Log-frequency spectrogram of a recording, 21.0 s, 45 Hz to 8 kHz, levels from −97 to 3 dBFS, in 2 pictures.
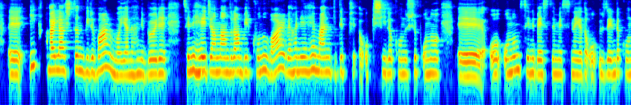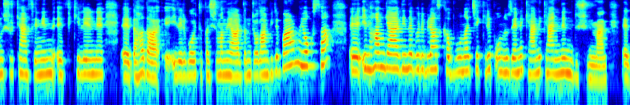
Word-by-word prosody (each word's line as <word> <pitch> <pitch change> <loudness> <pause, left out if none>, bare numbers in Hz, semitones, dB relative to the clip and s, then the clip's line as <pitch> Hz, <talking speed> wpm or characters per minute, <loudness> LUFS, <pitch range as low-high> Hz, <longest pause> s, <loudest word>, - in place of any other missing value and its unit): Eee, 210 0 +1
ilk 315 +2 +1 0.2
paylaştığın 250 0 +4
biri 235 -1 -2
var 280 +4 +5
mı? 210 -6 -2
Yani, 200 0 -1
hani, 205 -1 -4
böyle, 215 +1 +2 0.3
seni 240 0 +2
heyecanlandıran 235 0 +3
bir 235 -1 -4
konu 235 +2 -2
var 255 +6 +3
ve, 230 - 0
hani, 240 +1 -1
hemen 235 -2 +2
gidip 230 +3 -8
e, 485 - -9
o - - -6
kişiyle 220 -1 -1
konuşup, 215 +2 -6
onu, 215 0 -2 0.3
eee, 185 -2 +4
o 215 - +1
onun 230 +5 -1
seni 230 -4 -3
beslemesine 210 0 -3
ya 200 0 0
da 205 - -2
o, - - -4
üzerinde 215 +2 -1
konuşurken 215 0 -4
senin, 210 +1 -3
eee, 205 -3 -3
fikirlerini, 210 0 -3 0.3
eee, 185 -1 +1
daha 210 +4 0
da, 185 -3 +4
eee, 465 -1 -5
ileri 195 - -3
boyuta 195 0 -4
taşımana 200 +1 -4
yardımcı 195 0 0
olan 205 +1 +1
biri 240 +4 -5
var 310 +3 +7
mı? 350 -1 -1
Yoksa, 310 +2 +3 0.4
eee, - - +5
ilham 300 -2 +4
geldiğinde, 275 -1 +4
böyle, 265 -1 -3
biraz 265 +1 +1
kabuğuna 240 +1 -2
çekilip 255 0 -5
onun 230 0 -3
üzerine 230 +2 0
kendi 215 0 -2
kendine 220 0 0
mi 215 -3 -1
düşünmen, 160 -4 -3 0.3
eee, 170 -2 -1
225 Hz, 180 wpm, -24 LUFS, 205-250 Hz, 0.4 s, var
